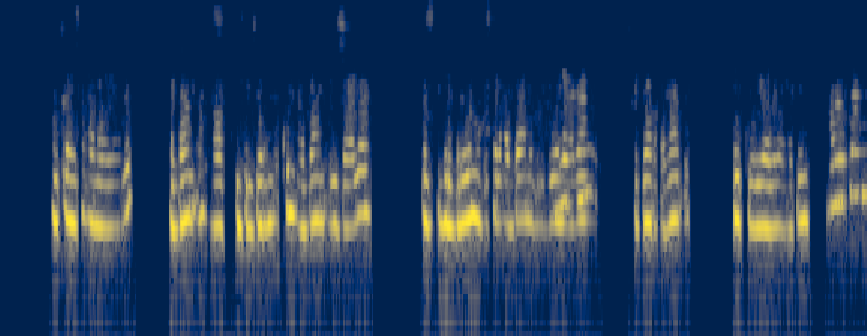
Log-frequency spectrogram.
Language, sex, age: Somali, female, 25-35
